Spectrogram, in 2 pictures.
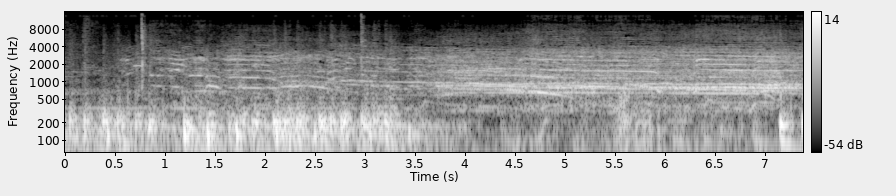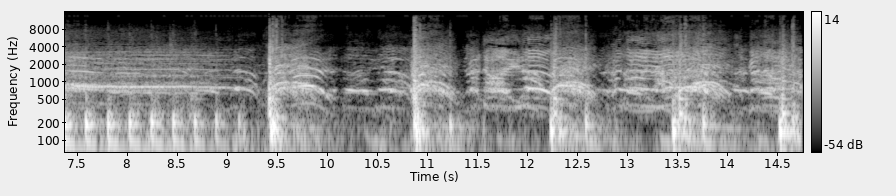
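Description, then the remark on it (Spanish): A large crowd at the yearly Viking landing festival in Catoira, a small town in Pontevedra, Galicia, roars and shouts battle cries, a sustained chorus of many voices with rhythmic chanting bursts, later broken by sharp loud whoops and yells. “Bueno, esto que estás escuchando y que parecen gritos de guerra son en realidad eso, gritos de guerra.”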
